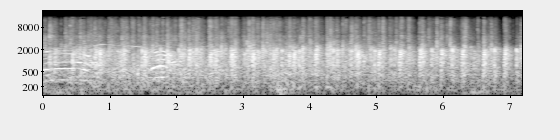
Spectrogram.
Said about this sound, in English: So our first reader of the night, please give a big round of applause again for Patricia Spears Jones.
